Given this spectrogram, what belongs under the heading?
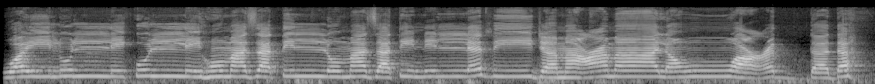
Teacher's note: تنوین جو ہوگی اس کی ایک ہی حرکت رہ جائے گی اور ایک حرکت تبدیل ہو جائے گی نون زیر میں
